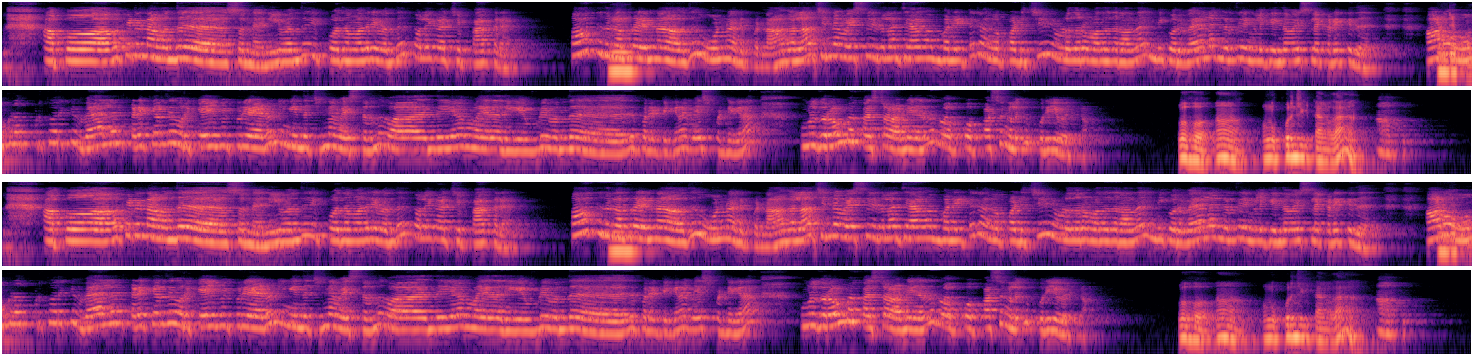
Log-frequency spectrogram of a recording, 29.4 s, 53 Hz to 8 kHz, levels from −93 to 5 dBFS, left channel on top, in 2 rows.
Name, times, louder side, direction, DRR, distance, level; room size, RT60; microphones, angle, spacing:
voice 1, 0.0-5.1 5.7-25.4 28.4-28.7, equal, 10° right, 1 dB, 0.5 m, -22 dB
voice 2, 26.5-28.3, left 4 dB, 85° left, 12 dB, 0.4 m, -20 dB
8.7 x 6.8 x 2.6 m, 0.75 s
head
